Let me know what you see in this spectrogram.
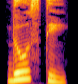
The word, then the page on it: ದೋಸ್ತಿ: dōsti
